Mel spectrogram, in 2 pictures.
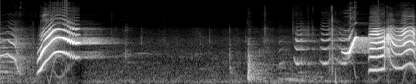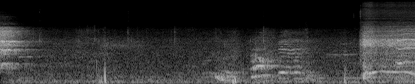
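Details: Pet ringneck parrot, kept as a talking green parrot, giving loud rising-and-falling harmonic squeaks, one near the start and a wavering run midway, with quieter chatter and a room echo between.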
